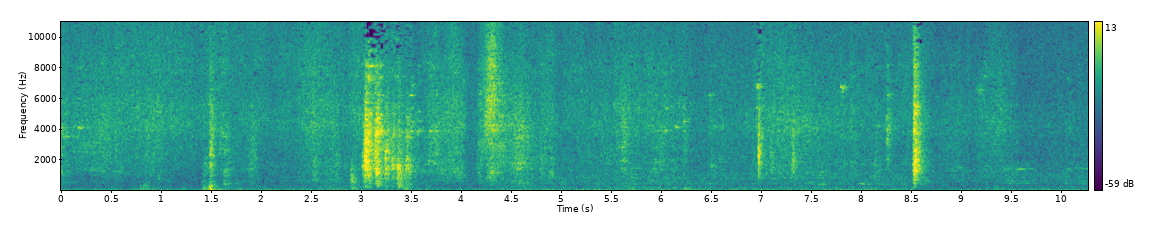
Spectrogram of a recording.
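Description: Scattered knocks and clunks inside a locomotive cab: a sharp knock about a second and a half in, a louder clatter around three seconds, and single knocks later, over a steady low hum.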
